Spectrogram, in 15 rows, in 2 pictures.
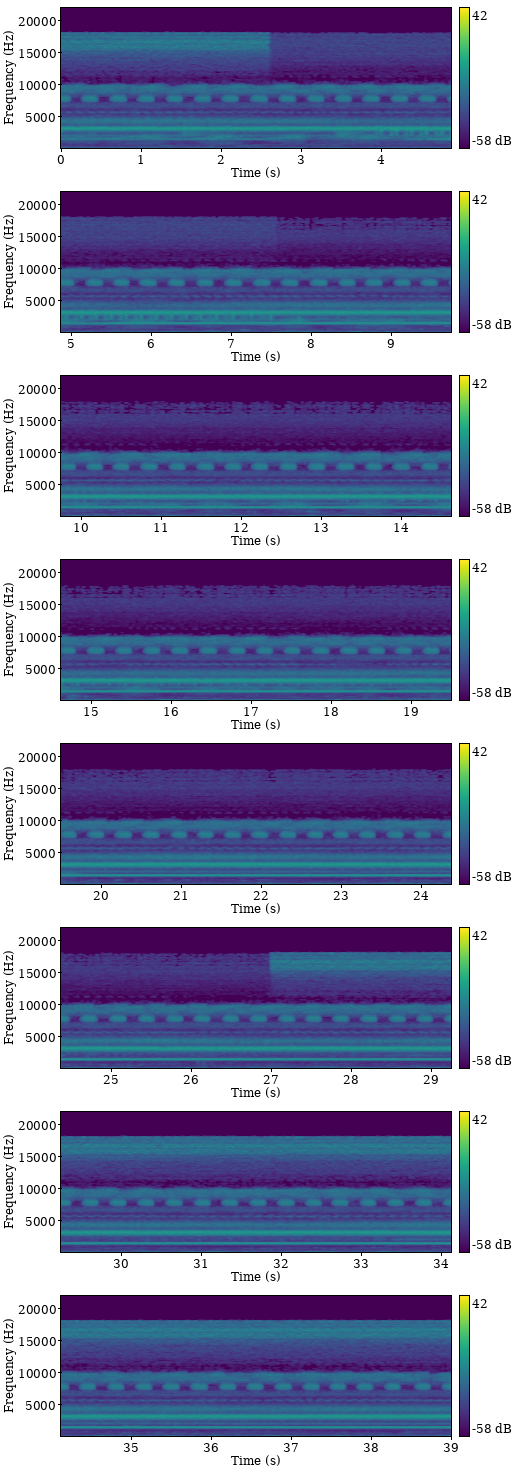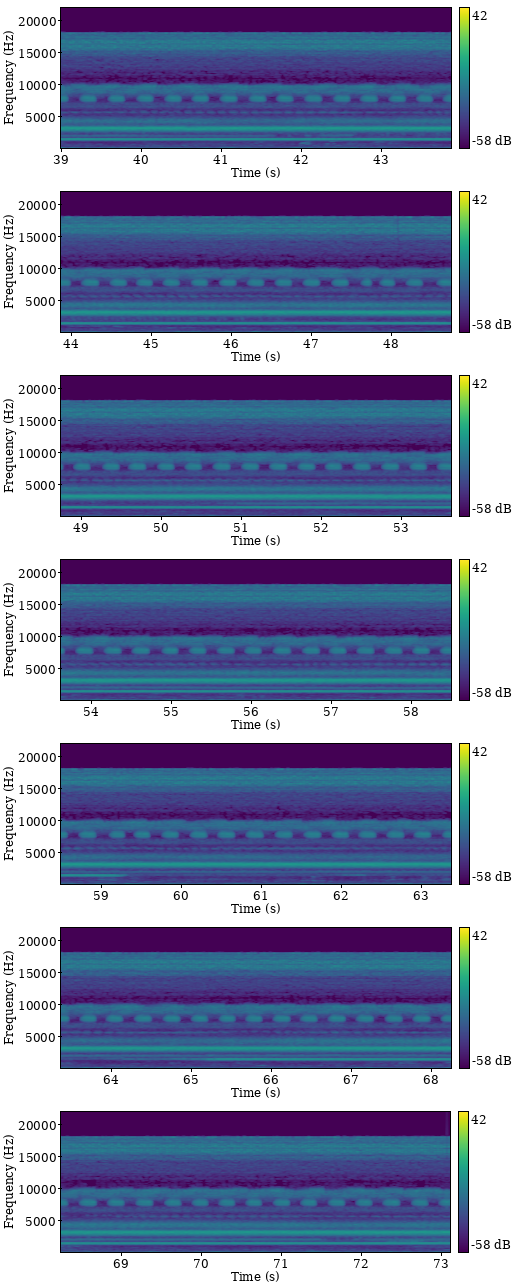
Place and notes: Koforidua, Ghana - Amphibian Chorus, Ghana.
Variations of amphibian acoustic phenomena documented in Ghana. Specific species will be identified and documented off and onsite. Acoustic Ecologists are invited to join in this research.
*This soundscape will keep memory of the place as biodiversity is rapidly diminishing due to human settlements.
Recording format: Binaural.
Date: 22.08.2021.
Time: Between 8 and 9pm.
Recording gear: Soundman OKM II with XLR Adapter into ZOOM F4.
Eastern Region, Ghana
